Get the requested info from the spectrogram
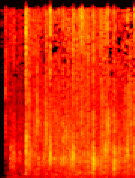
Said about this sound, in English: You can clap while I'm speaking. Clap now.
